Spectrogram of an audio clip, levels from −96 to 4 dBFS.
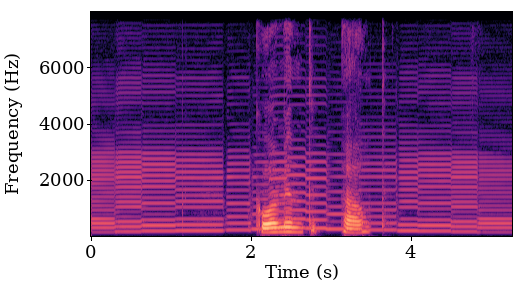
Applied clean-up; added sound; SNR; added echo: none; Wind instrument, woodwind instrument; 11 dB; none.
